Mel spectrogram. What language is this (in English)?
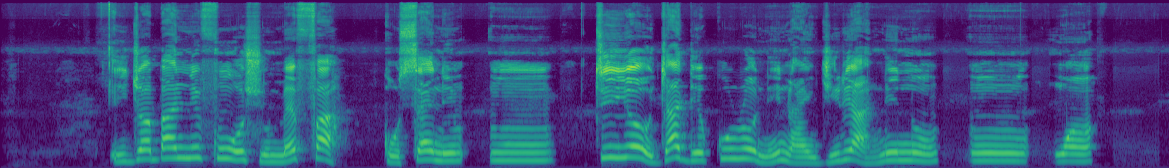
Yoruba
